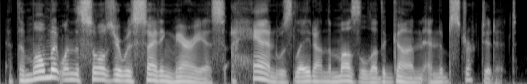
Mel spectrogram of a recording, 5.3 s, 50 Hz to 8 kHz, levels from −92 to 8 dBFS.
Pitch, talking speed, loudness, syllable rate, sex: 125 Hz, 250 wpm, -18 LUFS, 5.9 syllables/s, male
